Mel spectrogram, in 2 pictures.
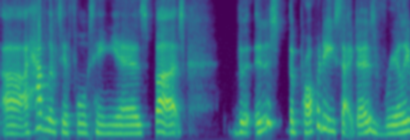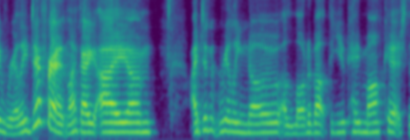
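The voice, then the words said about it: New Zealand accent. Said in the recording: “As you can probably hear from my accent, I am not from the UK. I am from New Zealand.”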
